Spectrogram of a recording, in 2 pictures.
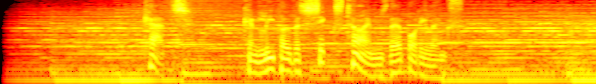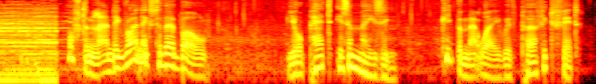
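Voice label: voice over; Perfect Fit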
